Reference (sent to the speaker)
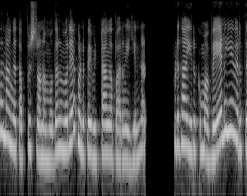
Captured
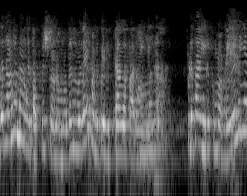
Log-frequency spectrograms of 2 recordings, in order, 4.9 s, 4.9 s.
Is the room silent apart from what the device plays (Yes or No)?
No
